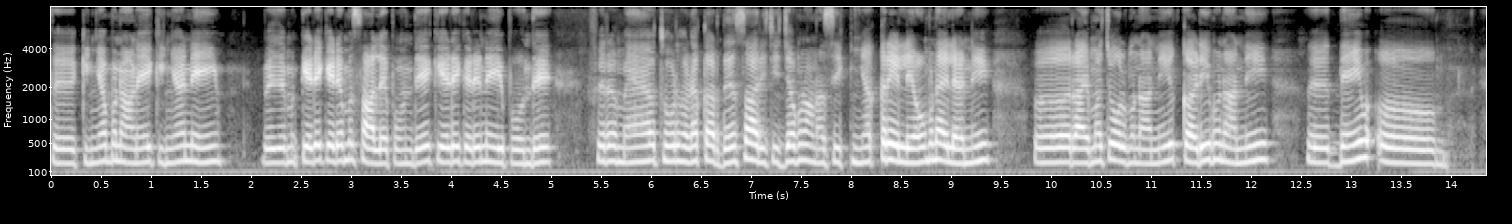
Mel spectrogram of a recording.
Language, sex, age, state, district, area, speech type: Dogri, female, 30-45, Jammu and Kashmir, Samba, rural, spontaneous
